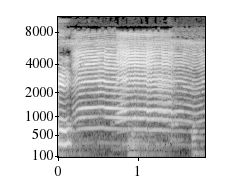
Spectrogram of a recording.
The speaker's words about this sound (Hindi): ओ तो ऐसे बोलती है बकरी मैं मैं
